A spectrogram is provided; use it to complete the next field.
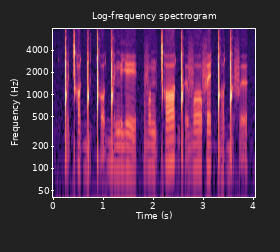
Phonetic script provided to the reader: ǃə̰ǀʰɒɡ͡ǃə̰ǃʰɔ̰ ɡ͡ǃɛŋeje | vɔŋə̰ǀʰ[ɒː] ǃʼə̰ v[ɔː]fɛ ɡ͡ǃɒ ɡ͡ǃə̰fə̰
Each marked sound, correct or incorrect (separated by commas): correct, correct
